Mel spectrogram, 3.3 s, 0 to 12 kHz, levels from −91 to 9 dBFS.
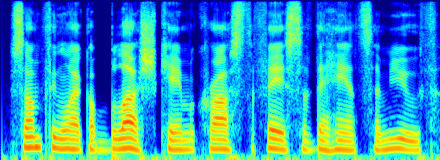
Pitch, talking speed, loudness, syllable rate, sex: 155 Hz, 220 wpm, -19 LUFS, 5.4 syllables/s, female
